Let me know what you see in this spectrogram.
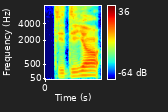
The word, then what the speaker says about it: Tidio: And uh, Damian is from the company called Tidio, if I pronounce it correctly. Correct. Yes. yes.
